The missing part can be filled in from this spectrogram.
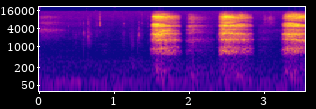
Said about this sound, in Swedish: Du känner liksom... Det är tungt. Mm, du hör din egna andning så här. Och har börjat bildas lite så kondens också kanske mm. på ditt visir.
